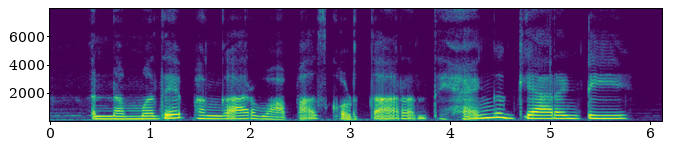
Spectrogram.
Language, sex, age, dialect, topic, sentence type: Kannada, female, 31-35, Dharwad Kannada, banking, question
